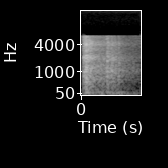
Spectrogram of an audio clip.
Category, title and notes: Sound effects > Other
Plasticky impact sound effect. Slowed down recording of hitting the space bar on my keyboard. Recorded with my phone.
hit, impact, plastic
